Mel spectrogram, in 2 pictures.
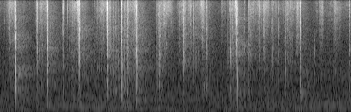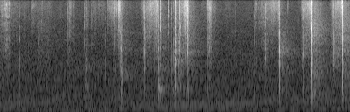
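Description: Tarot cards are shuffled close by in quick, uneven bursts of crisp riffling and flicking, soft but distinct, with no talking.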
